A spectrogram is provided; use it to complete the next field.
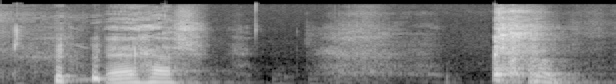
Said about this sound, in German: Wo ich gerade schon halb ins Mikro huste, ich entschuldige mich jetzt schon mal, ihr werdet mich noch einige Male husten hören, ich bin noch ein bisschen stimmlich angeschlagen.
